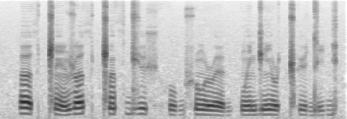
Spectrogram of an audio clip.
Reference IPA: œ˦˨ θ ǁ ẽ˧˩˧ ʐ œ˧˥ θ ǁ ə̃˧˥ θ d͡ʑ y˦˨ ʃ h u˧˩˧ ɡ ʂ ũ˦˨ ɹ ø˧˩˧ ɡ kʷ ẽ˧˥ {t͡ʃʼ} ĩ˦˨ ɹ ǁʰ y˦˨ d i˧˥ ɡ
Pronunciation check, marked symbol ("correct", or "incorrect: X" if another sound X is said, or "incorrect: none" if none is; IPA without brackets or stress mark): incorrect: d͡ʒ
